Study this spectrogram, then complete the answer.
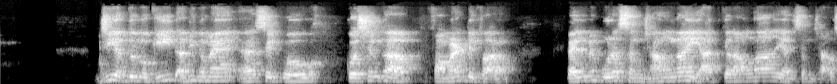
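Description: A man speaks calmly into a close microphone, as on an online call.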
